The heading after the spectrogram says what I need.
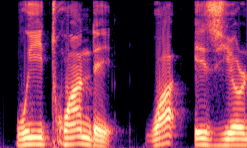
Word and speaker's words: Witwa: Today's Kirundi word of the day is Witwa. Witwa. The meaning of Witwa is what is your name? Witwa. What is your name? The pronunciation can be said as Witwa.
